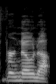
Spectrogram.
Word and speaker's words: Vernona: Let's see, you pronounced it right. She said it's Vernona.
